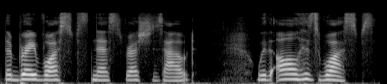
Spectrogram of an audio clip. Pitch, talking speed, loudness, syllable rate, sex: 205 Hz, 155 wpm, -18 LUFS, 3.9 syllables/s, female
